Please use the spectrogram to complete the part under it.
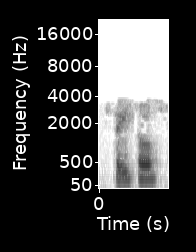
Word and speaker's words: Cecil: It's Cecil, C-E-C-I-L.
